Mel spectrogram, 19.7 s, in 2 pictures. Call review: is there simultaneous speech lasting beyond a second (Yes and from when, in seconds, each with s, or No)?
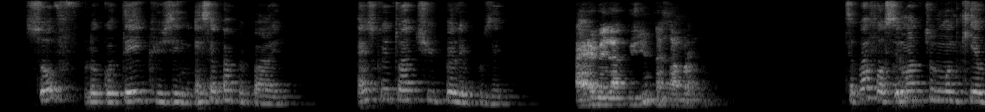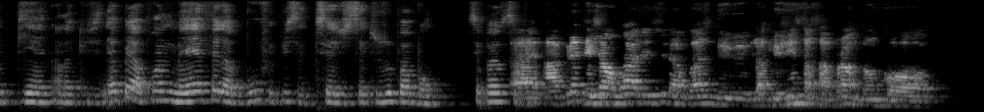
No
